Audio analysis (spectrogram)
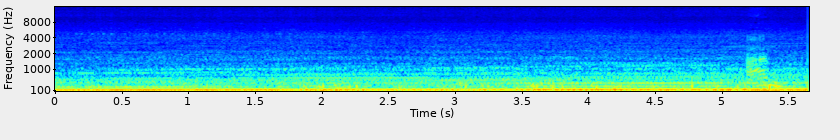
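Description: A 2024 Kawasaki Ridge side-by-side engine pulls at half throttle, a loud steady drone with strong low hum that rises slightly toward the end.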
